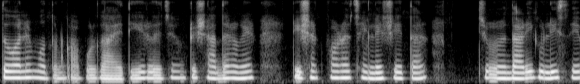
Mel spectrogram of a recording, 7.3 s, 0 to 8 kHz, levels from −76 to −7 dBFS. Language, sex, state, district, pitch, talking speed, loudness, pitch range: Bengali, female, West Bengal, Malda, 215 Hz, 155 wpm, -15 LUFS, 205-230 Hz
